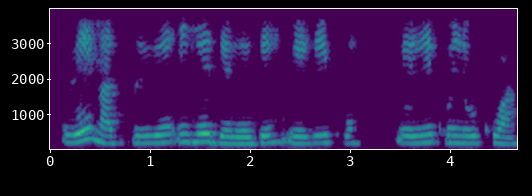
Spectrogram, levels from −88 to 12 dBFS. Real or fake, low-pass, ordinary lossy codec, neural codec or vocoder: fake; 3.6 kHz; none; codec, 16 kHz, 4 kbps, X-Codec, WavLM features, trained on Multilingual LibriSpeech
